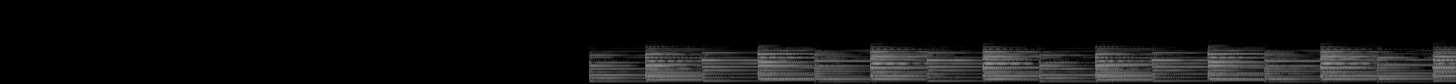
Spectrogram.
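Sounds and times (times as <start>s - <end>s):
piano music for an action RPG game: 5.9s - 14.5s.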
